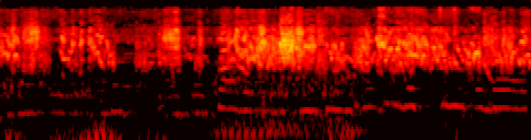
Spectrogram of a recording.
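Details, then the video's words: Feeding budgerigars give soft, dense, twittering chirps, partly masked by a low hum and faint tonal background sounds. "Beautiful Budgerigars parrots Chariping loud with Something Budgerigars Eating"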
